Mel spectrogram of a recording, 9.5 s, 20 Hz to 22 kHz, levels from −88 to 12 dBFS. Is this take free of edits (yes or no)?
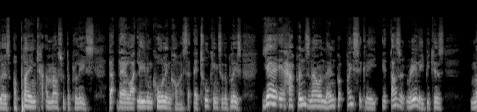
yes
